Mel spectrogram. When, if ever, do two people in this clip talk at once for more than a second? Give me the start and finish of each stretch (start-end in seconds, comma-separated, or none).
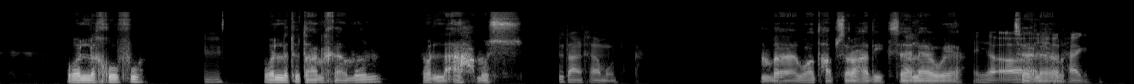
none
